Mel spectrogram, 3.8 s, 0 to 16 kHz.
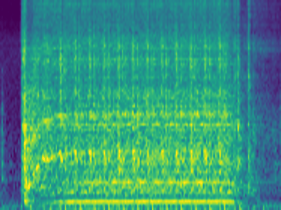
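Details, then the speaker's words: Non-running Troy Bilt TB42 lawn mower, new battery, fresh fuel, choked: even starter cranking with steady hum for nearly three seconds, engine spins freely but never fires; cranks, no start, next checking spark, fuel, compression. "That is good news that everything is turning over freely. Okay, so the engine spun freely, so we need 3 things for the engine run."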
